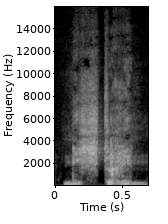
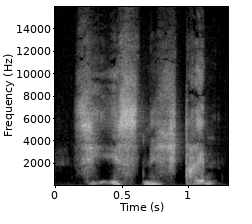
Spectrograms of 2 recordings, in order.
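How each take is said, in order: First: Said in the usual way. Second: Slow, intense, high whisper; whisper in the ear. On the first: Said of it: "jetzt musste ich selber lachen". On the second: A narrator's reading. Erik blows it into the narrator's ear, whispering. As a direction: breathe it slowly into the ear, urgently. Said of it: "blies er mir ins Ohr".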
